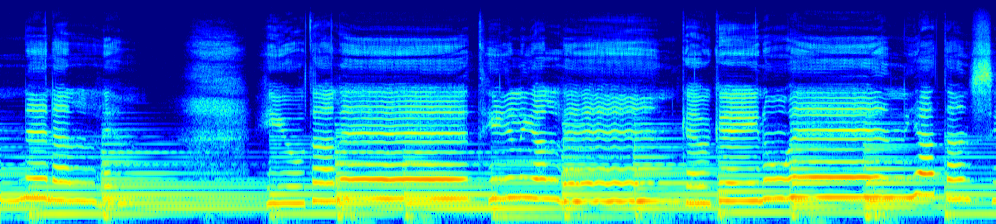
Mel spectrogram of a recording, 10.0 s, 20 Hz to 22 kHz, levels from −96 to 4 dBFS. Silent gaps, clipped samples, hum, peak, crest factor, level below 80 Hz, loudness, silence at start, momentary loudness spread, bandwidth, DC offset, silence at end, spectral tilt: none; under 0.1%; none; -12 dBFS; 14 dB; -62 dBFS; -26 LUFS; 0 s; 15 LU; 15.5 kHz; under 0.1%; 0 s; -5 dB/octave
